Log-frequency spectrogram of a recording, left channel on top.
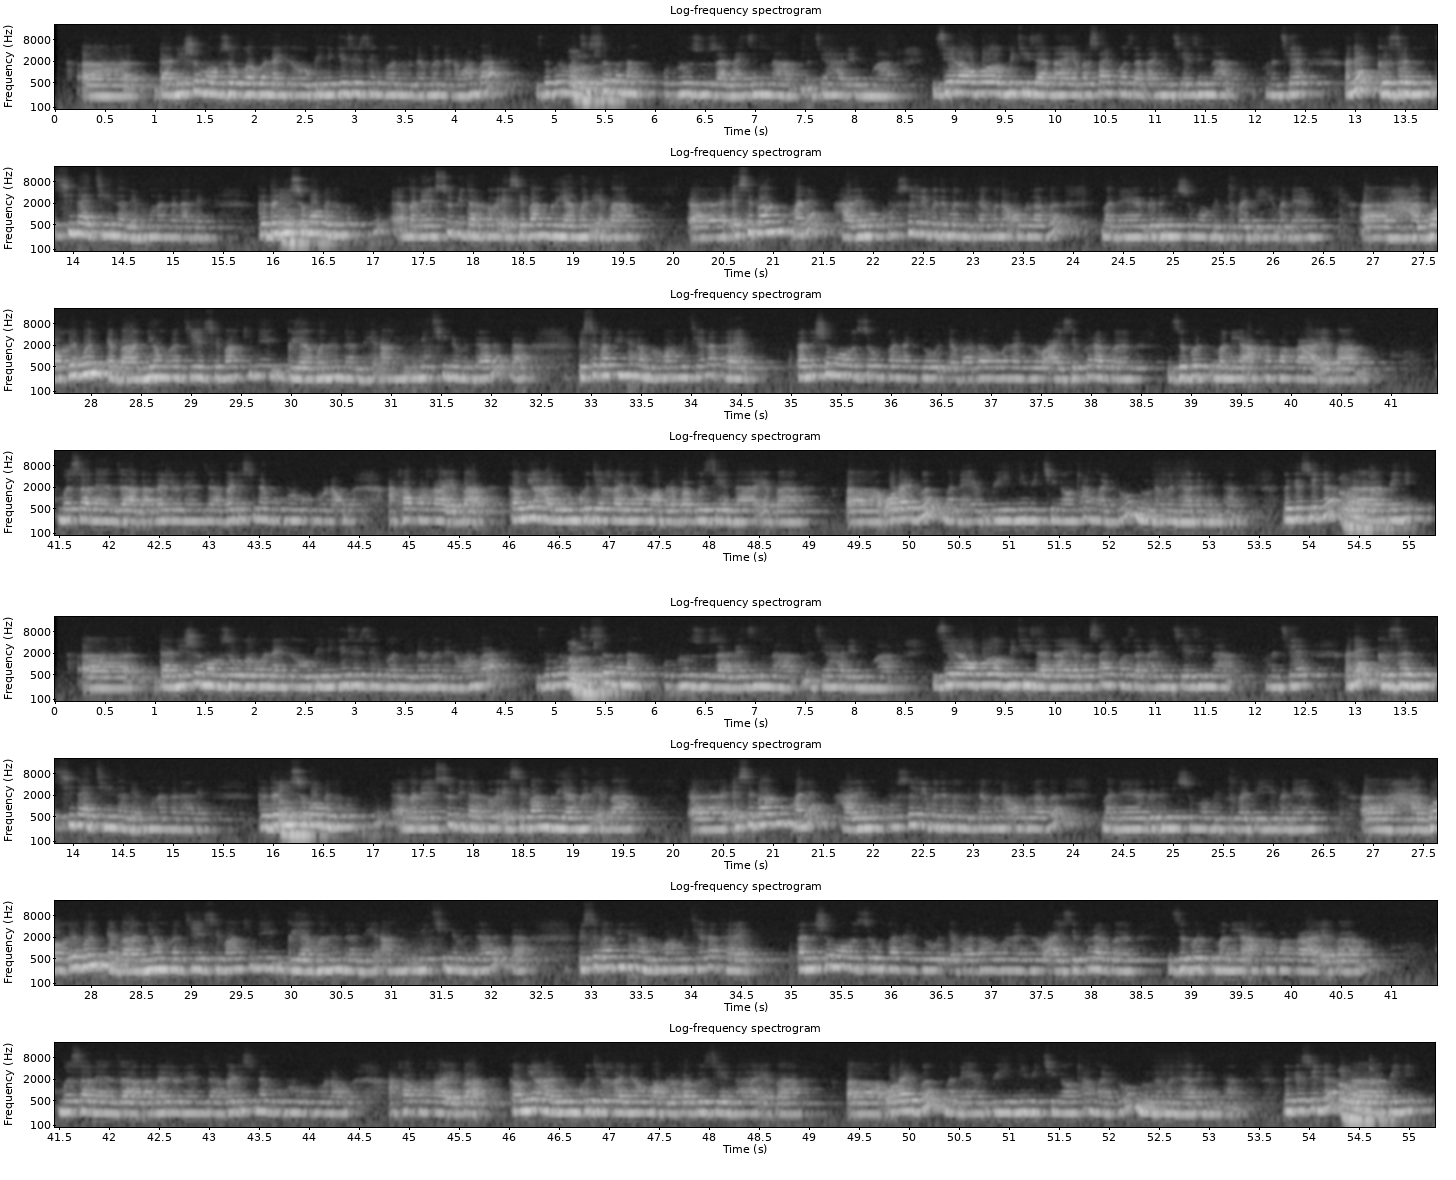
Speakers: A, on the left; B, on the right.
A: ओ दानि समाव जौगाबोनायखौ बिनि गेजेरजोंबो नुनो मोनो नङा होमबा जोबोर मोनसे
B: औ नोंथां
A: सोमोनांथ रुजु जानाय जोंना मोनसे हारिमुवा जेरावबो मिथिजानाय एबा सायख'जानाय मोनसे जोंना मोनसे माने गोजोन सिनायथि होननानै बुंनांगोन आरो। गोदोनि
B: औ नोंथां औ
A: समाव बेफोरबायदि माने सुबिदाखौ एसेबां गैयामोन एबा ओ एसेबां माने हारिमुखौ सोलिबोदोंमोन बिथांमोना अब्लाबो माने गोदोनि समाव बेफोरबायदि माने ओ हाग'आाखैमोन एबा नियम खान्थि एसेबांखिनि गैयामोन होननानै आं मि थिनो मोनदों आरो दा खिनि नंगौ आं मिथिया नाथाय दानि समाव जौगानायखौ एबा दावबानायखौ आइजोफोराबो जोबोद माने आखा फाखा एबा मोसानायानो जा दानाय लुनायानो जा बायदिसिना गुबुन गुबुनाव आखा फाखा एबा गावनि हारिमुखौ देखायनायाव माब्लाबाबो जेना एबा ओ अरायबो माने बिनि बिथिङाव थांनायखौ नुनो मोनो आरो नोंथां। लोगोसेनो
B: नोंथां
A: ओ बिनि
